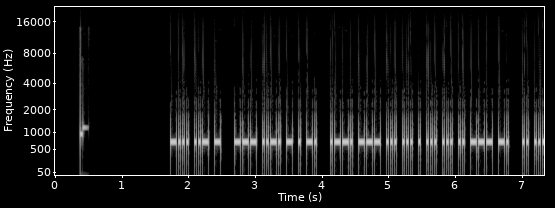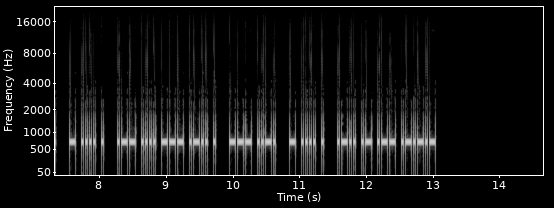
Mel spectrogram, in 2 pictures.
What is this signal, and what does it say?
Morse code, heard as a keyed tone, about 40 wpm, 700 Hz. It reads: BUT OFTEN POSSESSION IS THE WHOLE OF THE LAW.
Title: Sentences from Top 1400 Words 40wpm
